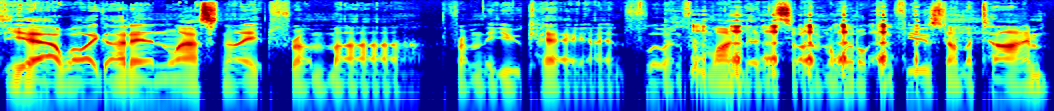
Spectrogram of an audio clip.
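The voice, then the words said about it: Deep, husky morning voice. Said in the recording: “You have your morning voice. ... You sound like you're about ready to cut like a jazz album ... I've got my radio voice. ... Kind of deep and sultry.”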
